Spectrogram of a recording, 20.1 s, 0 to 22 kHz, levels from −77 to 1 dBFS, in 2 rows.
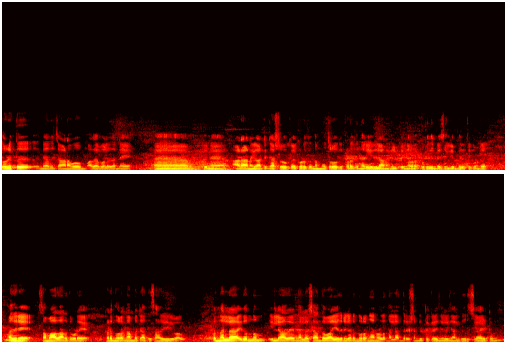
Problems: background sounds at intervals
